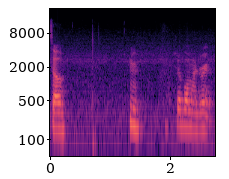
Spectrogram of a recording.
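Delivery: talking while eating. Apologizing to viewers for eating during the video, talking while eating. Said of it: "I'm eating".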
